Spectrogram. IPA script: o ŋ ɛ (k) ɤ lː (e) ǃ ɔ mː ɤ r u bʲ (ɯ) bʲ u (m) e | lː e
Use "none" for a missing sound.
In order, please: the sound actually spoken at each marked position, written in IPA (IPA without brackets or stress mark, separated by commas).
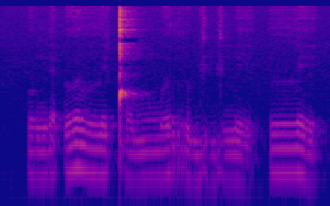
ʔ, e, ɯ, m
